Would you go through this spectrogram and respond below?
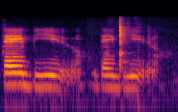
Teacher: that t is silent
